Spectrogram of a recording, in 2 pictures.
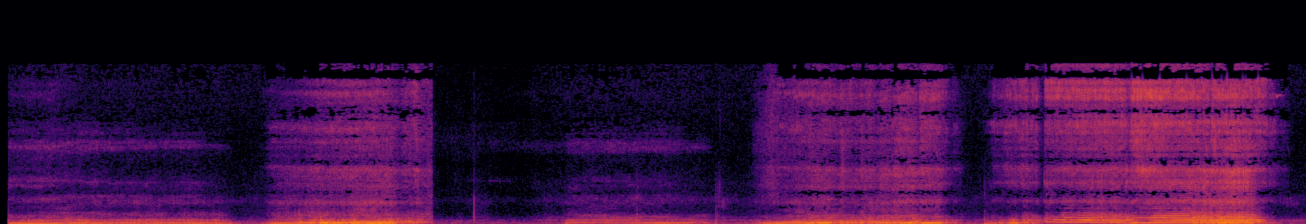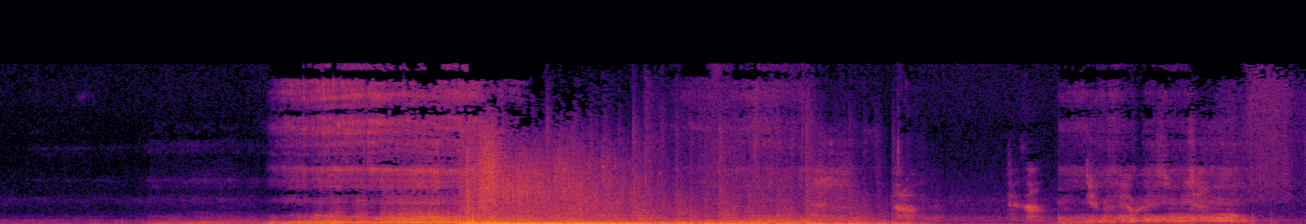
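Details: Loud, rattling low snores in irregular bursts, one long and especially harsh, from a newlywed husband with habitual heavy snoring despite failed snoring surgery, CPAP and nasal dilator: snoring.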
